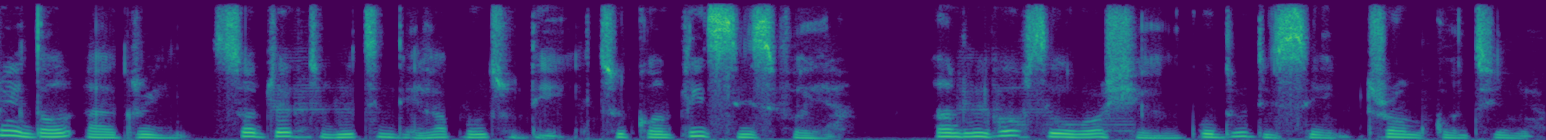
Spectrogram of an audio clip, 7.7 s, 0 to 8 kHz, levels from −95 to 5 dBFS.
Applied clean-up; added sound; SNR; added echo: neural diffusion model UNIVERSE++.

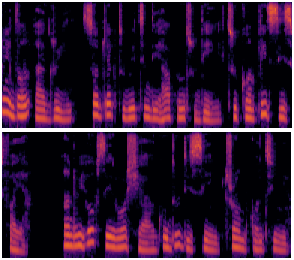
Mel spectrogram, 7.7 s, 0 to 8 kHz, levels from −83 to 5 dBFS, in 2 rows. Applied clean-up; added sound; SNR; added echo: none; none; none; none.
